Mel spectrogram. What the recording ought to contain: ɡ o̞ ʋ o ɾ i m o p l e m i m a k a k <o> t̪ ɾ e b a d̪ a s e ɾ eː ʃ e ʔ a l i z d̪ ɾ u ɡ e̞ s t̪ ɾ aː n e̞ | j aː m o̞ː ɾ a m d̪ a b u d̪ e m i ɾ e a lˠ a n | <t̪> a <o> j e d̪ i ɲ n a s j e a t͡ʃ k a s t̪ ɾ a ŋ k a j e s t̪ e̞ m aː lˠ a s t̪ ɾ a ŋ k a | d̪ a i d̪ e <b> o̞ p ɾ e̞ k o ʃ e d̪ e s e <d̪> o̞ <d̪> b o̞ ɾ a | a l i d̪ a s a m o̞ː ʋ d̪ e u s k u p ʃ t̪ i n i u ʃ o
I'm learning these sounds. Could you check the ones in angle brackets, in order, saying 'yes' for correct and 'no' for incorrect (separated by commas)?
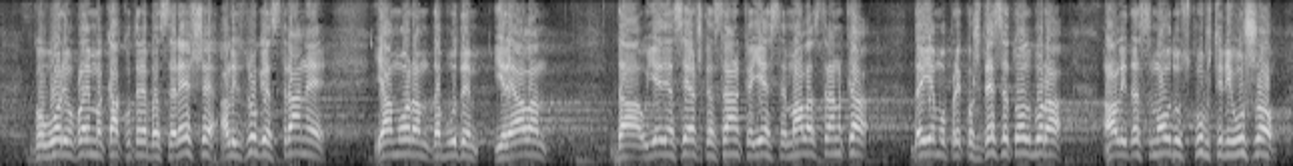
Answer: yes, no, no, no, no, yes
